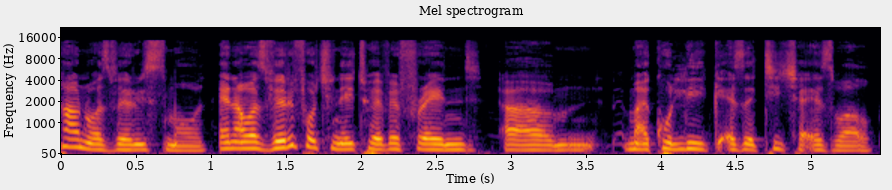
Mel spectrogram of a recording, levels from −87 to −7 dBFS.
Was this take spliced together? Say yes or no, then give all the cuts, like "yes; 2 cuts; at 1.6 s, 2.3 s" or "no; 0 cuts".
yes; 1 cut; at 1.0 s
